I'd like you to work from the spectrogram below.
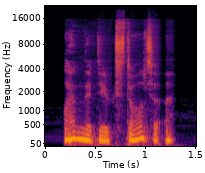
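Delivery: whispered, secretive. Voicing a dancer who pulls a partner close mid-dance: whispering in his ear. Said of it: "whispers in your ear".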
